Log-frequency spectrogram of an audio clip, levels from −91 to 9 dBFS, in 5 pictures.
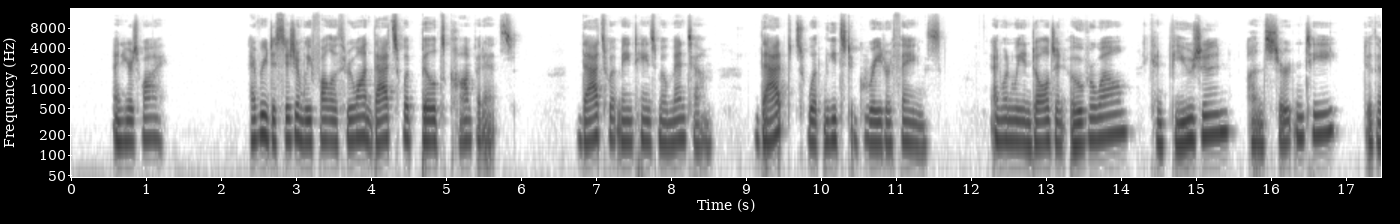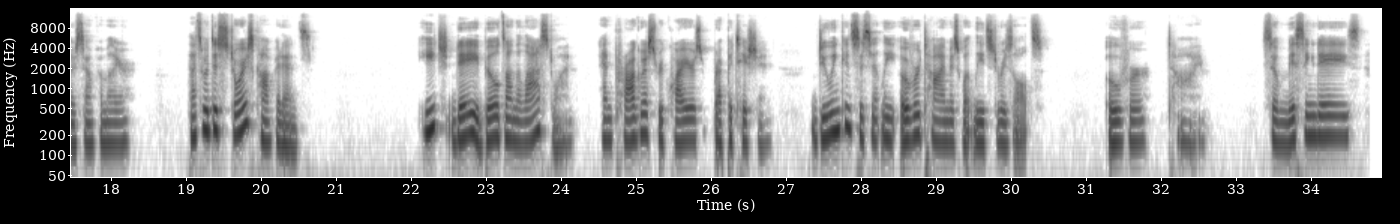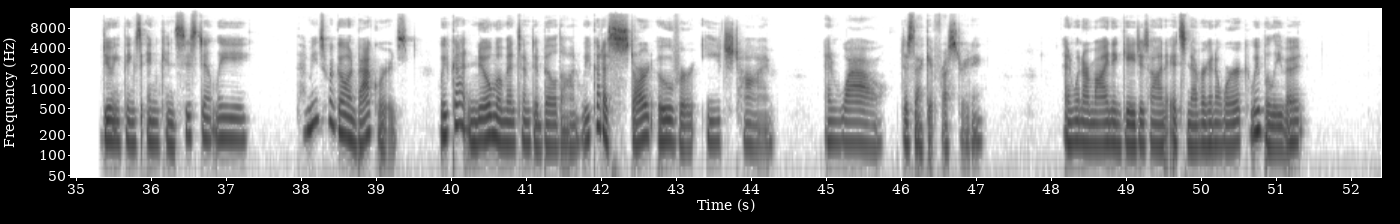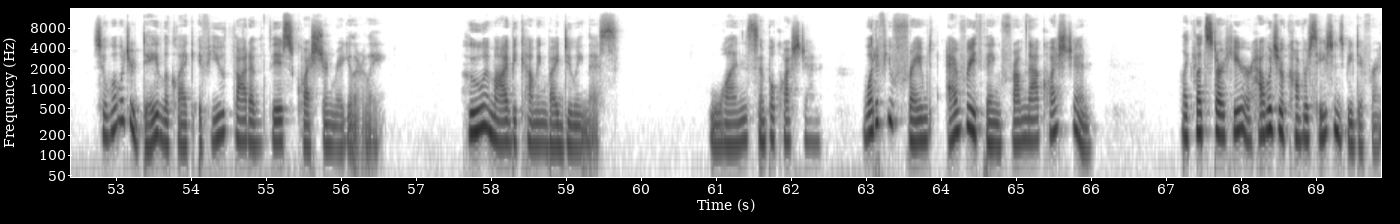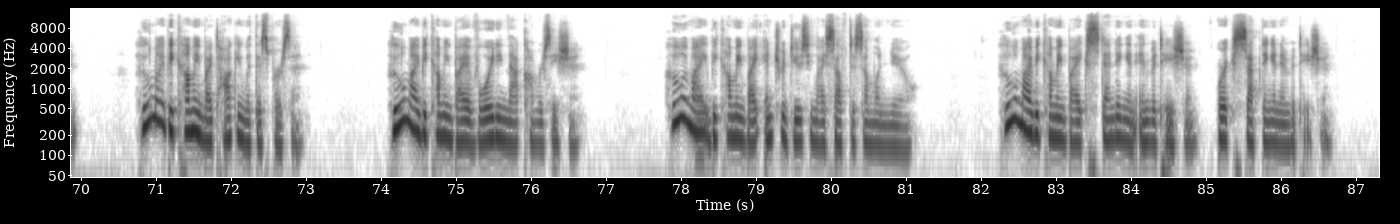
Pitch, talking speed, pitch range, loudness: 165 Hz, 130 wpm, 155-195 Hz, -23 LUFS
